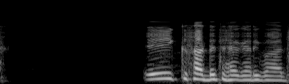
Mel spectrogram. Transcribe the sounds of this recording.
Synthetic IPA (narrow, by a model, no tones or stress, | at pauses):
eːɪksaːɖeːt͡ʃɦɛːɡaːɾiːbaːd̪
